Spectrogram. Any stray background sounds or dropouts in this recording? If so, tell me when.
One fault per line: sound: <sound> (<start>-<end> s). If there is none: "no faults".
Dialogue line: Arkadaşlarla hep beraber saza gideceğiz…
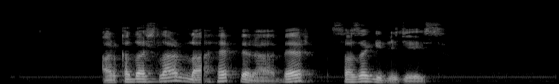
sound: dropout (2.0-2.0 s)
